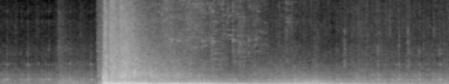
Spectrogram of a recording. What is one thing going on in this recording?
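A loud crash of vehicles smashing together, with clattering debris.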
